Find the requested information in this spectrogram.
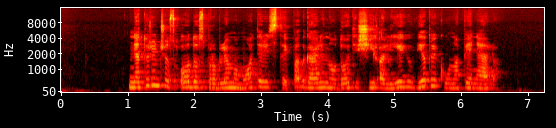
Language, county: Lithuanian, Telšiai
